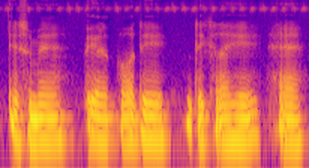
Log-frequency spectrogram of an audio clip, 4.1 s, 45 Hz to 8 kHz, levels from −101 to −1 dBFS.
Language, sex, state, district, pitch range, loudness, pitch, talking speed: Hindi, male, Uttar Pradesh, Jalaun, 105-110 Hz, -15 LUFS, 105 Hz, 85 wpm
